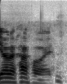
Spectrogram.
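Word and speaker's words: Yanakakoi (Keanakākoʻi): I Kana, Kanakakoi. – That was close. Um, the actual pronunciation would be Yanakakoi.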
